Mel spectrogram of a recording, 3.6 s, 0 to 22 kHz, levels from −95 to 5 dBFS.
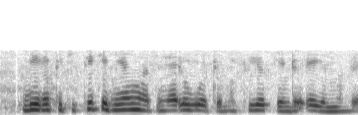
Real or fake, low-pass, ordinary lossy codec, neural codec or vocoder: fake; 3.6 kHz; none; codec, 16 kHz, 4 kbps, FunCodec, trained on Chinese and English, 50 frames a second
